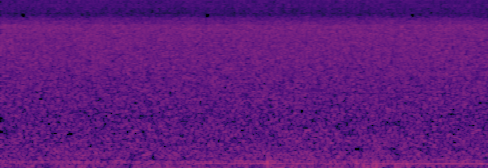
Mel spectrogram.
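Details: Quiet, even hiss and faint low hum fill the recording, with no animal calls.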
